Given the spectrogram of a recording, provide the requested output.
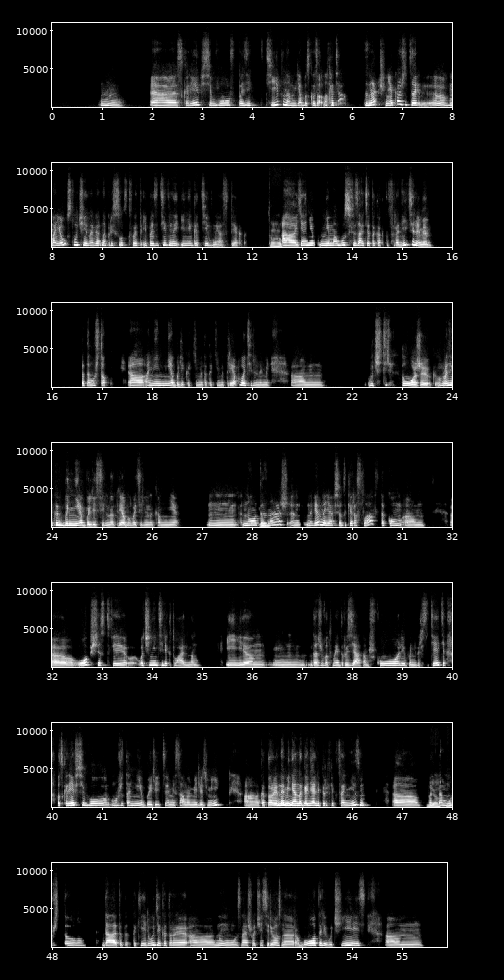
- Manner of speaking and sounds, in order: joyful: "которые на меня нагоняли перфекционизм"
- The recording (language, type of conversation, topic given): Russian, advice, Как мне управлять стрессом, не борясь с эмоциями?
